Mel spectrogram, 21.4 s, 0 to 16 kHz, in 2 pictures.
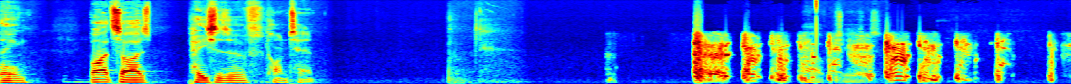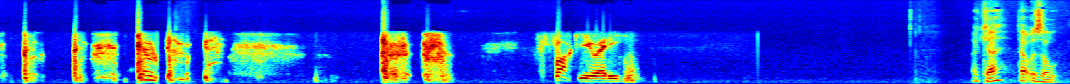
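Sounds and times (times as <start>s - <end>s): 
speech: 0.9s - 3.2s, 16.5s - 17.1s, 20.4s - 21.4s
man clearing throat: 6.0s - 6.3s, 7.0s - 13.2s, 13.8s - 15.3s
man coughing: 6.9s - 15.3s.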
